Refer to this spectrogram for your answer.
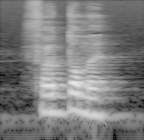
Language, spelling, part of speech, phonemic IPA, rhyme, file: Dutch, verdomme, interjection / verb, /vərˈdɔ.mə/, -ɔmə, Nl-verdomme.ogg
- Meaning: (interjection) dammit; clipping of godverdomme (“goddammit”); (verb) singular present subjunctive of verdommen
